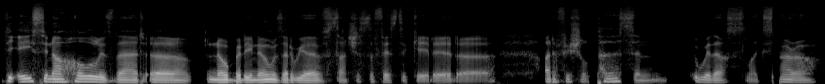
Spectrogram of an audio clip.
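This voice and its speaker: A man with a low, creaky voice talks as a player in a tabletop roleplaying game. His phrasing is halting and a touch formal, and the sound is close and dry. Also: warm tone, no room sound. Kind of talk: improvised in-character roleplay talk.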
